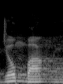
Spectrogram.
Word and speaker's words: Jombang: Tebu Ireng yaitu pesantren Tebu Ireng Jombang, Jumbanj, dibacanya ya Jombang ya. Nun dan jim itu menjadi eng. Ada lagi eng itu ain titiknya 3, itu juga eng.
